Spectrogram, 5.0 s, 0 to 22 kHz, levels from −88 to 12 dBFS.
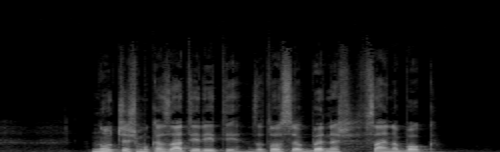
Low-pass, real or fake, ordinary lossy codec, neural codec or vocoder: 19.8 kHz; fake; MP3, 96 kbps; vocoder, 48 kHz, 128 mel bands, Vocos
